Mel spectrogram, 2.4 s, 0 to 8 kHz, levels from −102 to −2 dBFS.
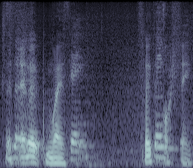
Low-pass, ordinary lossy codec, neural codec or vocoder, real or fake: none; none; codec, 16 kHz, 0.5 kbps, X-Codec, HuBERT features, trained on general audio; fake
